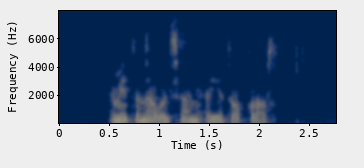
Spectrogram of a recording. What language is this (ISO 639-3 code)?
ara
